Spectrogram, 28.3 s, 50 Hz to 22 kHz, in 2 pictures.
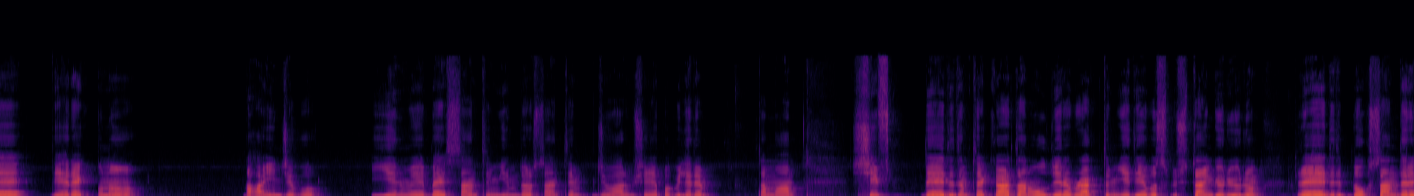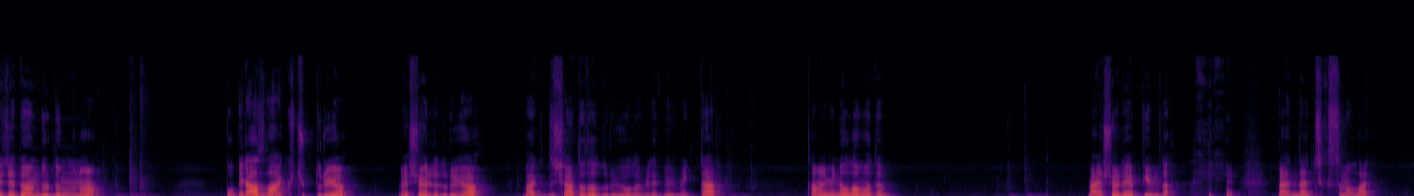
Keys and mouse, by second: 7.4-8.0 drag, 9.4 shift+d, 11.0 KP_7, 11.8 click, 12.7 r, 12.9 KP_9, 12.9 KP_0, 14.7 r, 16.5 s, 17.3 g, 19.3 g, 21.1 s, 22.4 middle click, 23.4 middle click, 24.1 g, 26.0 click, 26.8 g, 28.1 click.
